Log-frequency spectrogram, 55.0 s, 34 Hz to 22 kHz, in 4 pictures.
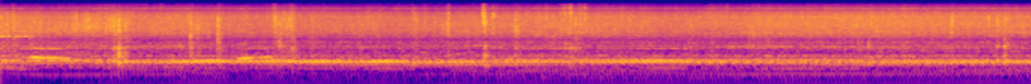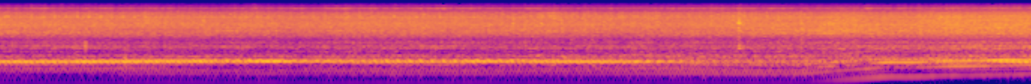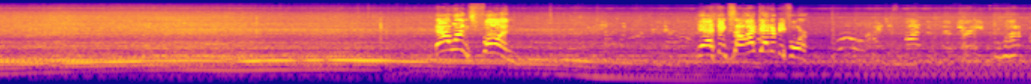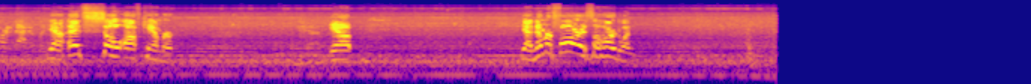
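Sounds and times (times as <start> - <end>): engine crawling in low gear: 0.0 - 51.6.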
